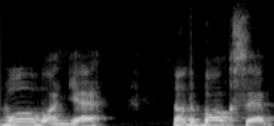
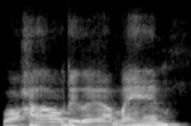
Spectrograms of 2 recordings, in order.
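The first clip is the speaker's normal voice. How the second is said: amateur American cowboy greeting; put-on American howdy, drawn out; attempted American accent; slower than usual. Shown as a demonstration. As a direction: try on a folksy American accent. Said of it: "let's try this American accent".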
